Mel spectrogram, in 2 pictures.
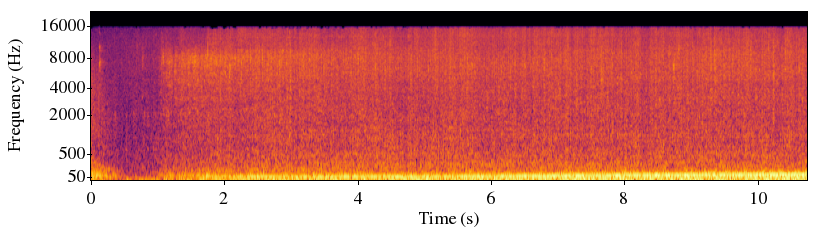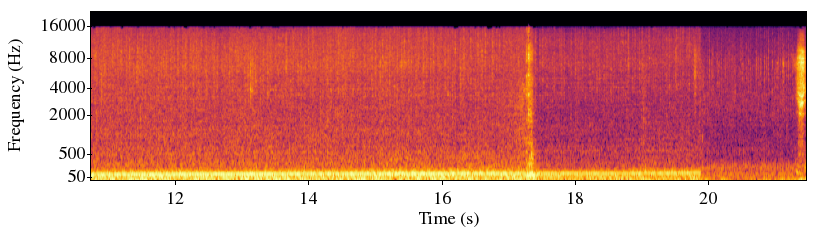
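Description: Cold Spitfire piston engine in Flight Simulator X catching and warming up, a low, steady droning rumble that slowly rises in pitch over twenty seconds, with a brief click near the end, no voices.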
